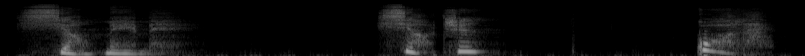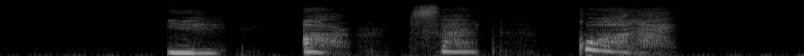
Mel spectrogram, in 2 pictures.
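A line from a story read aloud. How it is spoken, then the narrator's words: Tender, soft calling. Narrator (Chinese): 红鼻子以满怀真挚的情感和极大的爱心轻声细语地呼唤小珍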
